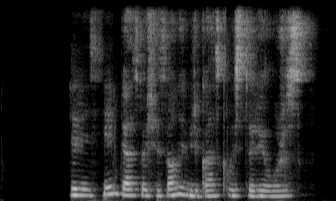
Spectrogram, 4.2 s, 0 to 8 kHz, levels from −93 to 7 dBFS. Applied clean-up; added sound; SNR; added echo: neural mask model DeepFilterNet 3.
